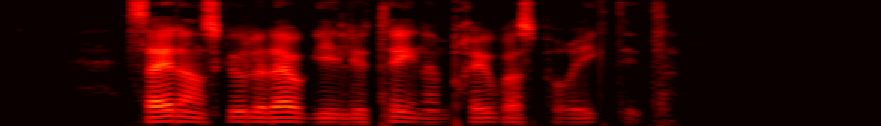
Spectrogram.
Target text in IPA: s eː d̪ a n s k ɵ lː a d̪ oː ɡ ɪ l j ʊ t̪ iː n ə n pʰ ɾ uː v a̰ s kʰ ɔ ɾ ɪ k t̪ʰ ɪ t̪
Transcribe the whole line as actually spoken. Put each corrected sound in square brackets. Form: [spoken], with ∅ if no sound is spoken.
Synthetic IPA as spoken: s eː d̪ a n s k ɵ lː [ə] d̪ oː ɡ ɪ l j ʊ [t̪ʰ] iː n ə n pʰ ɾ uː v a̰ s [pʰ] ɔ ɾ ɪ k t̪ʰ ɪ t̪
